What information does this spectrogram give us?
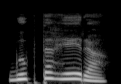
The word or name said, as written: ಗುಪ್ತಹೇರ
